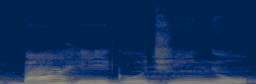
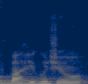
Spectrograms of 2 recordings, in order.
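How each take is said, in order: First: BARRIGUDINHO stretched slowly, one beat per syllable. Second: Said in the usual way. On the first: Shown as a demonstration. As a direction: draw out every syllable of Barrigudinho for counting. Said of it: "Cinco sílabas". (Barrigudinho bem devagar, sílaba por sílaba) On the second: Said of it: "olha isso de novo".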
